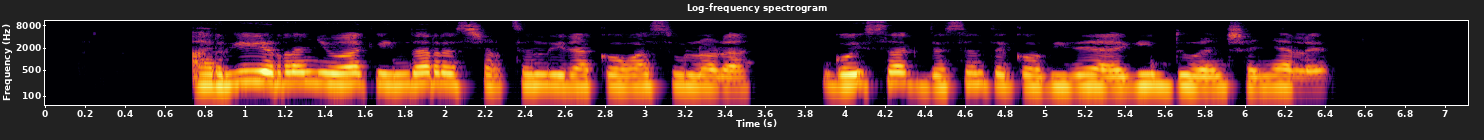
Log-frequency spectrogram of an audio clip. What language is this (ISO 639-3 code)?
eus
